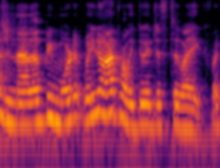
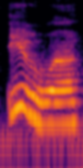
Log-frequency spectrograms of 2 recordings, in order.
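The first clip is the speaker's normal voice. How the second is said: disgusted ew; 5 dB louder than usual. Real, not acted. Grossed out.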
